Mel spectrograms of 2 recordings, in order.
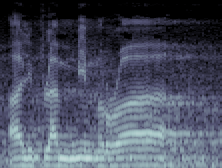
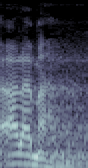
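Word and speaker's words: الم: huruf yang terputus-putus atau huruf hijaiyah cara membacanya sesuai dengan namanya Alif Alifun lamun mimun Alif Lam Mim sesuai dengan namanya Yasin Jadi kalau orang tidak tahu mungkin bisa dibaca Alama k Alif Lam Mim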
